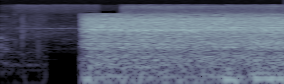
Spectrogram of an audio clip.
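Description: Car cabin noise: a steady, loud rumble of road and engine noise that cuts in abruptly about half a second in, after a brief silence.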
